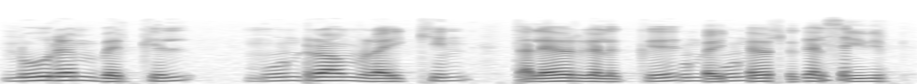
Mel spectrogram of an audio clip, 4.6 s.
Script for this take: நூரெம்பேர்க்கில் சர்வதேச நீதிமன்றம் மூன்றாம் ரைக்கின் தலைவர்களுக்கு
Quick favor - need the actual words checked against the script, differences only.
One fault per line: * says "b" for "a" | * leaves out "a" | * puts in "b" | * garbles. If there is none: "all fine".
* leaves out "சர்வதேச நீதிமன்றம்"
* garbles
